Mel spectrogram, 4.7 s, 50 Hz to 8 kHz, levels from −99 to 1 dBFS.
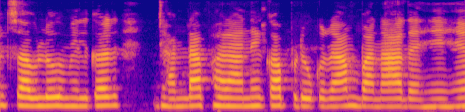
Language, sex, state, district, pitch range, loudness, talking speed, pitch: Hindi, female, Jharkhand, Deoghar, 210-225 Hz, -17 LUFS, 130 wpm, 220 Hz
